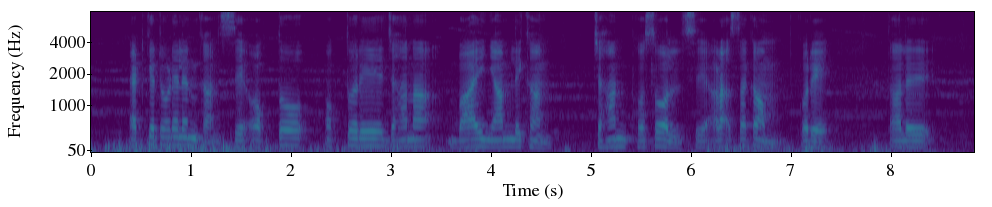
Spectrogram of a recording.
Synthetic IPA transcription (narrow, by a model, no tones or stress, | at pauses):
ɛʈkɛʈɔɽɛlɛnkʰa̰nsɛʔɔt̪ɔɔk̚t̪ɔɾɛd͡ʒaɦanaʔbajɲamlɛkʰan | d͡ʒaɦanpʰɔsɔlsɛa̰ɽa̰ʔsakamkɔɾɛt̪aɦalɛ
